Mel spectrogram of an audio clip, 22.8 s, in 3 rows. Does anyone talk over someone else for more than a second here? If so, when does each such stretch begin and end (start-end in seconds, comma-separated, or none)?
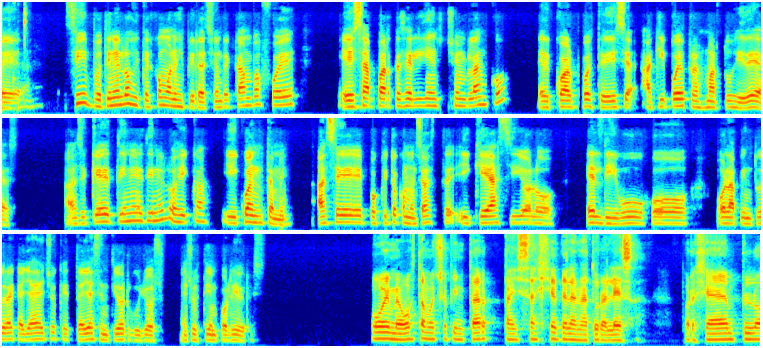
none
